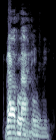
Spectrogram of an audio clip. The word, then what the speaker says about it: McElhenney: I get Rob's last name wrong. McElhenney.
